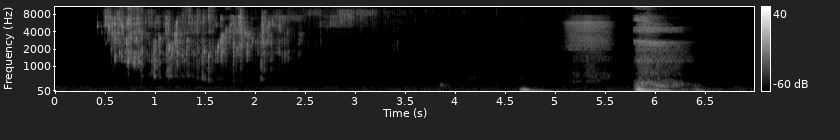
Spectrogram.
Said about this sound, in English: Okay, let me pour this coffee. I'll let you listen to the coffee being poured.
